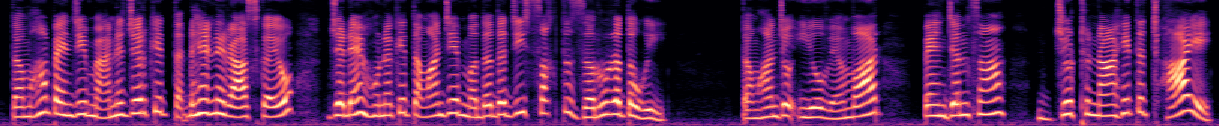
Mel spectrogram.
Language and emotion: Sindhi, angry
